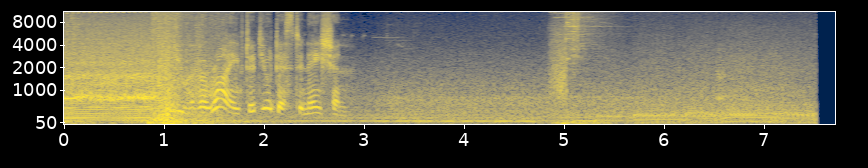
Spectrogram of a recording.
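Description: A car engine roars loudly and revs up and down.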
